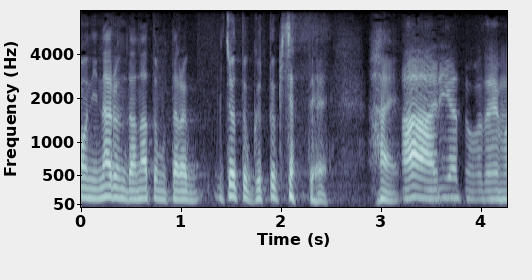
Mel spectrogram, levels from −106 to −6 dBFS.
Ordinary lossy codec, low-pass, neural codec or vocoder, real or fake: none; none; none; real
